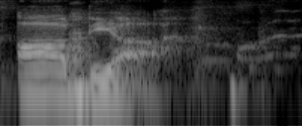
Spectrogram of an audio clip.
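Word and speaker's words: Avdija: it just say it if you read it you're going to say it wrong but it's abdia abdia all right denny abdia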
